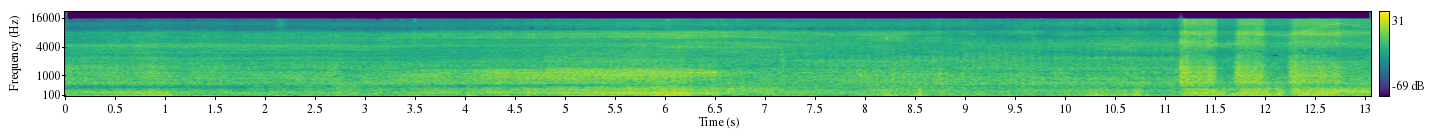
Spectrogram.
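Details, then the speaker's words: John Deere 4440 diesel tractor, restarted after about 12 years sitting, runs with a steady deep drone, even firing, no knocks or rattles, some wind; sounds really good, running smoothly. "wow sounds really good"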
